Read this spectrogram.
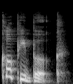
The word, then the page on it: copybook: British English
